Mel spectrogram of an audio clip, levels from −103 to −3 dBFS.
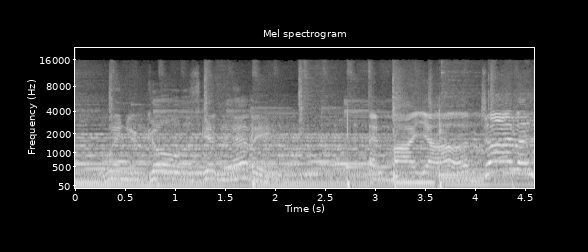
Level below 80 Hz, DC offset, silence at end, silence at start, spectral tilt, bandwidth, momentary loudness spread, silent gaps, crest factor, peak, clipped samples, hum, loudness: -28 dBFS; under 0.1%; 0 s; 0 s; -5 dB/octave; 16.5 kHz; 4 LU; none; 14 dB; -4 dBFS; under 0.1%; none; -18 LUFS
